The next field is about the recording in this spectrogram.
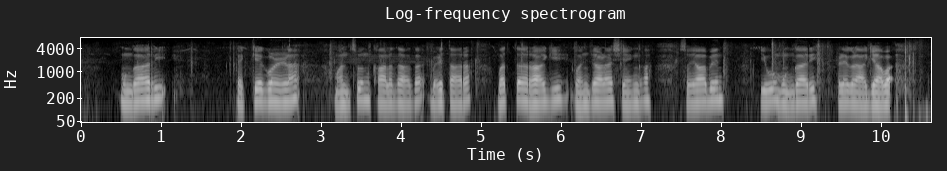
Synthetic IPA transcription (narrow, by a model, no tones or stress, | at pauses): muŋɡaːɾi | pɛkːeɡɔɭnɐ | mɐnsuːnkaːlɐd̪aːɡɐbeɭit̪aːɾɐ | bɐt̪ːɐɾaːɡiɡɔɲd͡ʒaːɭɐʃɛːŋɡasɔjaːbeːn | iʋumuŋɡaːɾibɛɭɛɡɐɭaːɡjaːʋɐ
